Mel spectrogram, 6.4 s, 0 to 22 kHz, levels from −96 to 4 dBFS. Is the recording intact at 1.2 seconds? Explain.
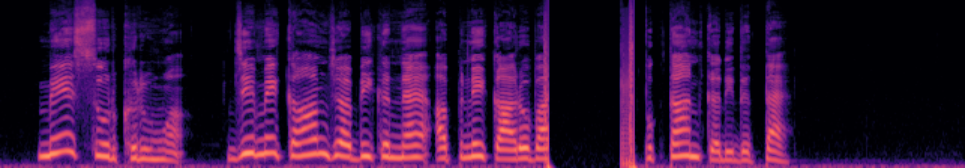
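Yes, at 1.2 seconds the speech plays through cleanly, with no dropout, click, distortion or other audible fault at that moment.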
